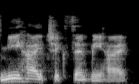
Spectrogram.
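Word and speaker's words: Mihaly Csikszentmihalyi: the guest on the show but uh it's pronounced mihai chick sent me hi uh and he's a psychologist polish psychologist um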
